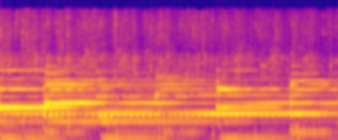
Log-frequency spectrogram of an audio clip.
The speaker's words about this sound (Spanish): Levante usted una ofrenda de palmas al Dios Todopoderoso.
